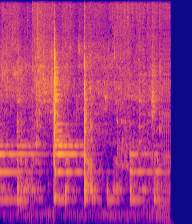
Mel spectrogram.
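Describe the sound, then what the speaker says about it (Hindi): Beef pieces stirred in a pot for Muradabadi beef biryani, with a spoon knocking and scraping against the metal in a few sharp, ringing strikes over a soft wet background. "इसको मिक्स करें, मिक्स कर लो इसी तरीके से, फ्राई करें।"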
